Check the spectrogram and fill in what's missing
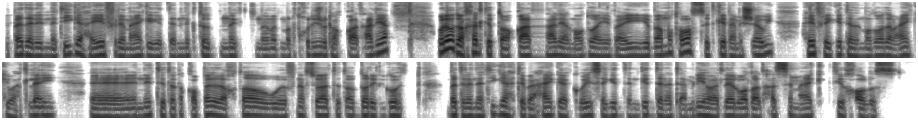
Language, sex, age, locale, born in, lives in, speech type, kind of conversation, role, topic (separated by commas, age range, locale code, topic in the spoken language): Arabic, male, 25-29, ar-EG, Egypt, Egypt, conversation, advice, advisor, إزاى أبطل أحس بالقلق لما الناس مستنيين منّي الكمال؟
